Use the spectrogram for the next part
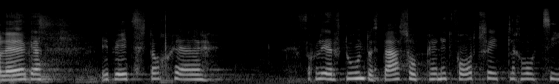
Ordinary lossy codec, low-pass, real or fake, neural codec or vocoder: none; 14.4 kHz; fake; codec, 44.1 kHz, 7.8 kbps, DAC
